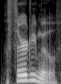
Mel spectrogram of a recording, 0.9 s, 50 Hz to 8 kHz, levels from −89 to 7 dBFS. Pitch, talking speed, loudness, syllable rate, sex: 155 Hz, 195 wpm, -14 LUFS, 6.7 syllables/s, male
